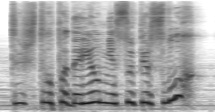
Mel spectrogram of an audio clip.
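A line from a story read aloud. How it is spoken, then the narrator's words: Frightened yell. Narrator (Russian): заорала я испуганно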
